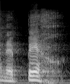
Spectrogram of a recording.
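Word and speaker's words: נפש: La palabra alma es nepesh, en el hebreo, apúntalo, nepesh. Se pronuncia nepej, porque la CH en hebreo es j, nepej, y la palabra espíritu es ruach, se escribe ruach.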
